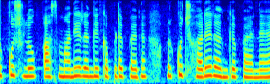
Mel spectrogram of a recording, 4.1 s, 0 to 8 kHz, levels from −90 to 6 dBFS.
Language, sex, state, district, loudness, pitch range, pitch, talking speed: Hindi, female, Chandigarh, Chandigarh, -16 LUFS, 270-295 Hz, 285 Hz, 220 wpm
